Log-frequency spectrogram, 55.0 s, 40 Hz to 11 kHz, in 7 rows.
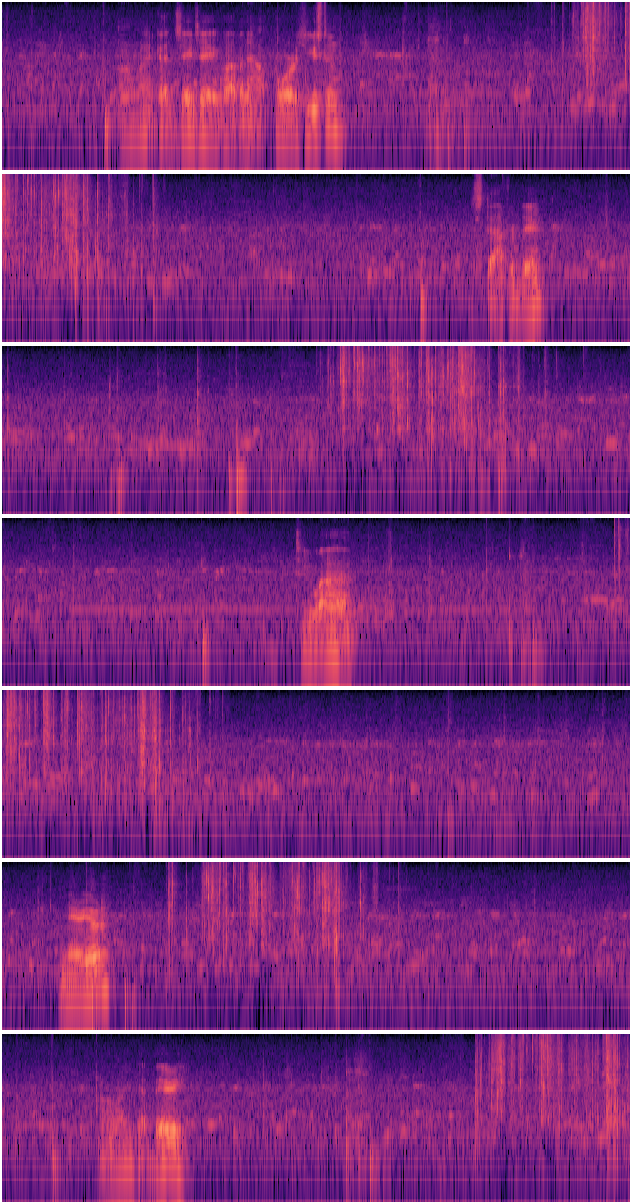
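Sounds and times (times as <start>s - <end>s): foil wrapper tearing and crackling: 6.8s - 9.7s, 19.6s - 22.6s, 31.2s - 34.2s, 41.3s - 44.0s, 53.0s - 54.9s.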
